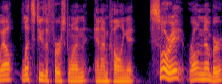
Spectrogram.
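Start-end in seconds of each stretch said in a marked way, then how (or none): 3.0-4.5 put-on British accent, pitched up. Speaker announcing the title of the first one: british accent. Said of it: "Was that your British accent?".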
